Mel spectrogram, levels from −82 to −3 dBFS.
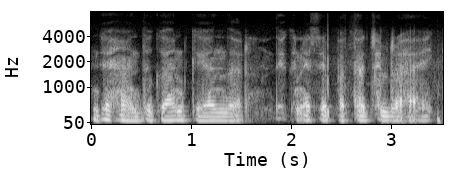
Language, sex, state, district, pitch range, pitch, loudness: Hindi, male, Delhi, New Delhi, 105-125 Hz, 115 Hz, -18 LUFS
